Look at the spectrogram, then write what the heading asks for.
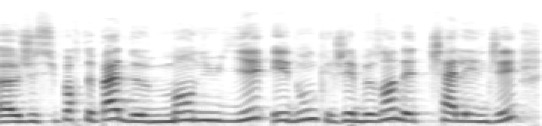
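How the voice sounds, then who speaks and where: A woman speaks at a moderate pace and fairly high pitch with an animated tone. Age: 30s. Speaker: payroll educator and content creator. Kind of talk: casual vlog monologue. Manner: loud.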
